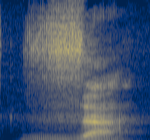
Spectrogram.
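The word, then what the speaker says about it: ظَ: It's a dash that we write above the letter, and we pronounce it za, like that.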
